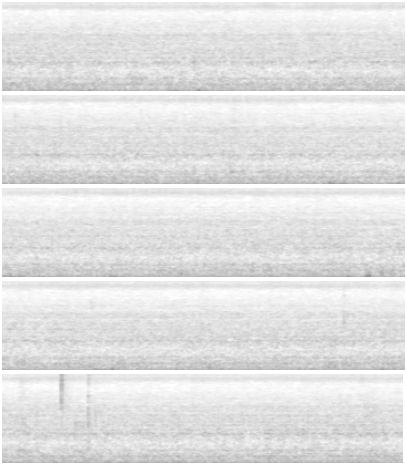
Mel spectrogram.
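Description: A vehicle engine idling steadily, a low rumble with a few brief louder low bumps.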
